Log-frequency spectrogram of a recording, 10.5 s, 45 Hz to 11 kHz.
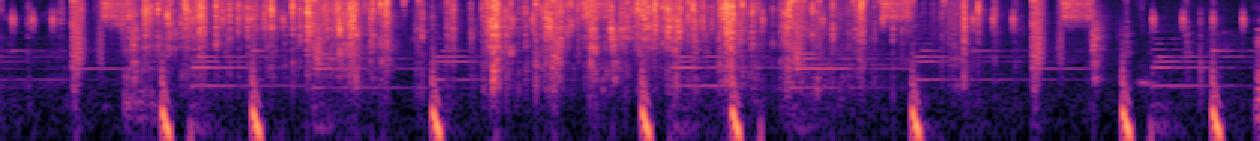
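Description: Crinkling and tearing of a plastic baseball card pack wrapper (2022 Topps Series 1) being ripped open by hand, over background music with a steady beat.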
